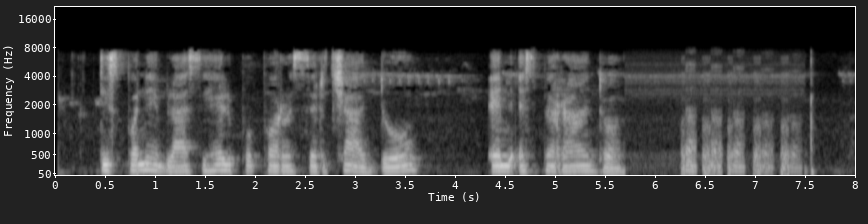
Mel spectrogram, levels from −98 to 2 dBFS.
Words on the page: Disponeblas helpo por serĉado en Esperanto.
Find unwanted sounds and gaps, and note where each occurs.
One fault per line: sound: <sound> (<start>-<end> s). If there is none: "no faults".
sound: laugh (6.3-7.5 s)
